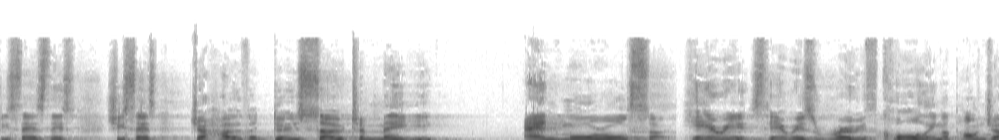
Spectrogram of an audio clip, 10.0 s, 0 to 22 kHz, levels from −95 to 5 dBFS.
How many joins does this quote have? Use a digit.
2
